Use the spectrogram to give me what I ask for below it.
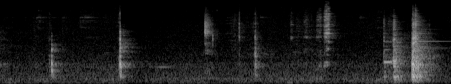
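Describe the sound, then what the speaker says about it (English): A knife cuts jalapenos on a board in a series of separate sharp taps and clicks that come more often and louder toward the end, with no talk. "there's my jalapenos. I'm gonna get these cut up"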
